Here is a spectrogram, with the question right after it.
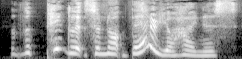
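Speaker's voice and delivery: agitated maid. A narrator's reading. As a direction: raise the voice as a troubled maid. Maid reports the loss to princess.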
